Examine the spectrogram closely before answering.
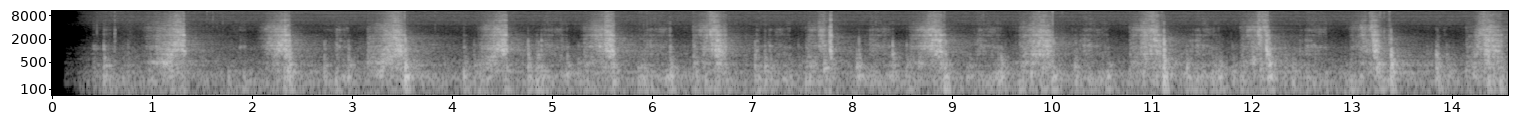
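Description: A wood plane shaving wood in steady repeated strokes, about thirteen rasping, hissy passes at an even rhythm of roughly one per second, moderately loud with no voices.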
